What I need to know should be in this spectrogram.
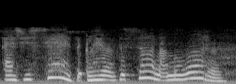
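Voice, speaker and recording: An actress playing a naive, anxious young newlywed wife in an old-time radio drama. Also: female voice, medium pitch, expressive, a little fast, close to an everyday voice. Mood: calm, soothing. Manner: breathy gasps, anxious, pleading. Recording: dull, noisy old radio recording.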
